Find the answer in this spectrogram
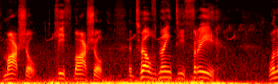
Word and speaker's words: Marischal: Keith Marshall, that's the correct pronunciation.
